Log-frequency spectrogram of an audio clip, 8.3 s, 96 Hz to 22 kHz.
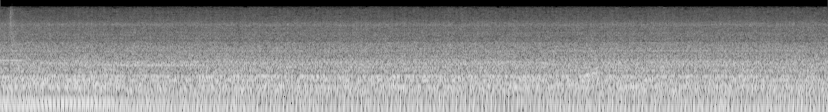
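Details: Honda EXW171S welder generator, sat in a barn over 5 years, run indoors after choke warm-up: steady, even drone at constant speed with no misses, knocks or hunting; normal running, healthy.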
